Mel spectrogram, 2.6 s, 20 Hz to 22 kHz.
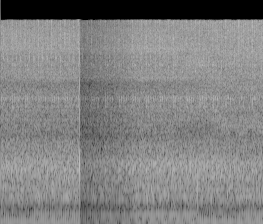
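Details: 2004 Acura TL with a replacement 3.2L engine, after swapping a bad spark plug on the dead cylinder: it settles from a blip into a smooth, even idle, the check engine light is off, and some smoke is burning off. Normal idle.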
